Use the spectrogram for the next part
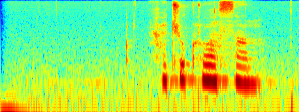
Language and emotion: Russian, neutral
